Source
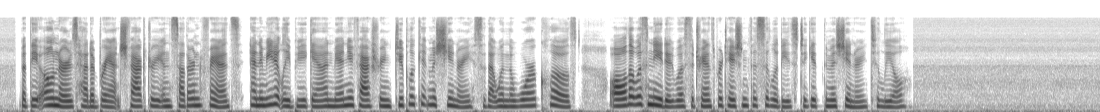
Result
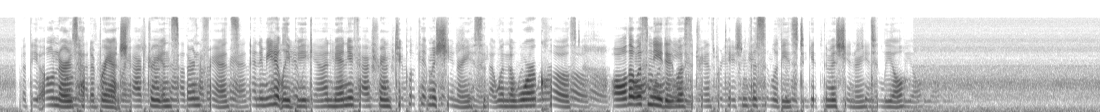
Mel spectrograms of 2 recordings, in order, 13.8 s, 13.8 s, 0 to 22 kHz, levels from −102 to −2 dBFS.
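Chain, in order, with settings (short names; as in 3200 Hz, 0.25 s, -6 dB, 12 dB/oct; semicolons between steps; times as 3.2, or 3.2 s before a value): graphic EQ 125/250/500/1000/2000/8000 Hz +12/-9/+5/+12/-4/-4 dB; tape echo 0.242 s, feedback 47%, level -15.5 dB, low-pass 2400 Hz; auto swell 0.304 s; gain -2 dB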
